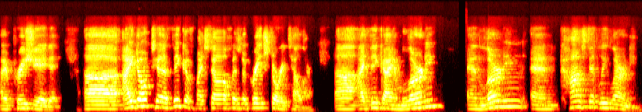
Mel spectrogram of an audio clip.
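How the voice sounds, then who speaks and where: A man from upstate New York, a guest storyteller talking in a thoughtful, unhurried way, with many "uh" pauses and soft phrase ends. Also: a little high, lively intonation, echoey room, rough recording. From upstate New York, United States. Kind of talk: casual storytelling talk on a webinar. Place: indoors, abroad in Croatia.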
